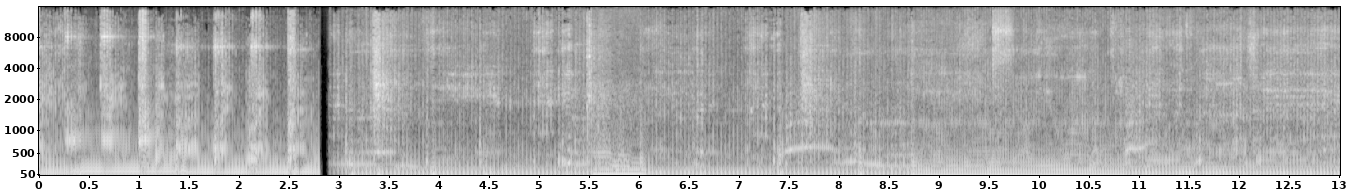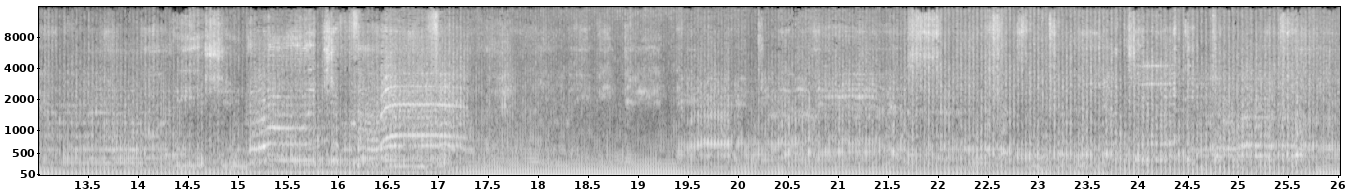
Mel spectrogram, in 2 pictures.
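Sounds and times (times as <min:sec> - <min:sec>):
bass-heavy music through subwoofers: 0:00.0 - 0:26.0.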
